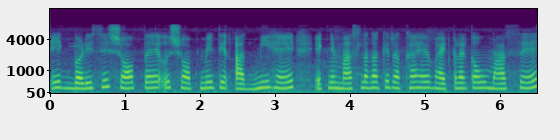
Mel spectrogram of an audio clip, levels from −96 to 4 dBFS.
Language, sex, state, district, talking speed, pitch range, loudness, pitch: Hindi, female, Chhattisgarh, Kabirdham, 220 wpm, 240-255 Hz, -18 LUFS, 250 Hz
